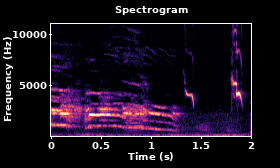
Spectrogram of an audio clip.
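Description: A chicken's drawn-out call that falls in pitch at its end, then two short, very high peeps near the end from a newly hatched chick.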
